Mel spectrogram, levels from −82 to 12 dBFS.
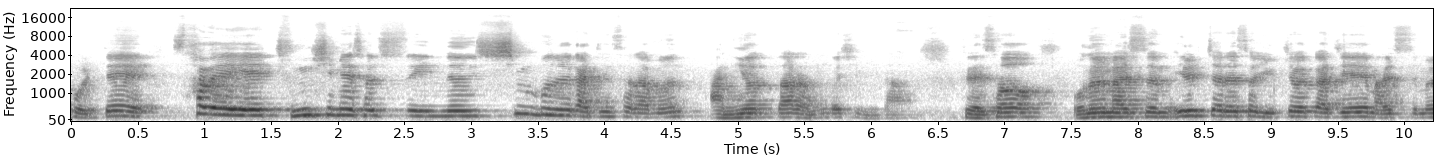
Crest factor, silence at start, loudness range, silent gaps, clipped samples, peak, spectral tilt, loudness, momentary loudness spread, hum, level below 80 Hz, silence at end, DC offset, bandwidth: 18 dB; 0 s; 6 LU; none; under 0.1%; -2 dBFS; -6 dB/octave; -20 LUFS; 12 LU; none; -64 dBFS; 0 s; under 0.1%; 11.5 kHz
